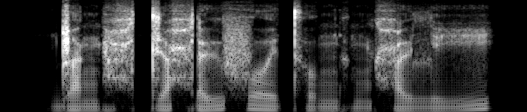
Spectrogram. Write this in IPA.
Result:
ɖaŋæ̤ħtɨħ ɾɨfoɪ̯t̪ʰoŋ ɾə̤ŋħɨli

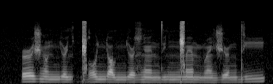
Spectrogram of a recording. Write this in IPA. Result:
ə˞ ʒɔ̃ɲə˞lʲɡ͡ǁɔɲə˞lˠ ɲə˞ɮɛ̃ndɪlʲ ŋ͡ǁɛ̃mbæ̃ ʒə˞ndi

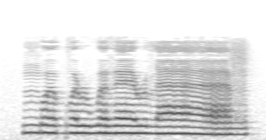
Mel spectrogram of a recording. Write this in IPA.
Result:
ŋʷəːɡʷɛɹ wəðɛːɹ læːv

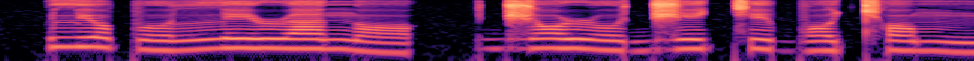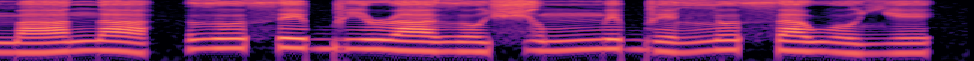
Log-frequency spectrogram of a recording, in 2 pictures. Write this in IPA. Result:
lʲɔ˦˨po˨lːe˦ ɹa˦nɔ˨ | d͡ʒɔ˧ɹo˨ d͡ʒe˦cɪ˦˨ bɔ˧cʰɔ˧ mːa˨˦na˦˨ | ðʊ˦ θe˦bi˧ɹa˨ ðo˨çʊ˧ mːe˦be˨lːʊ˦θa˧ wo˨ʎe˧

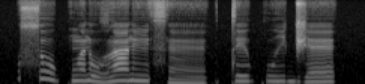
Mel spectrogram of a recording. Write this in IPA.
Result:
so˦˨kʷã˧ɾo˨ ɣã˦ɾĩ˧ sɛ̃˨ | te˧kʷi˧d͡ʒɛ˧

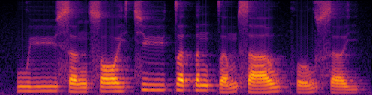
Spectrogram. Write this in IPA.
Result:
wyː˧ sɐ˨˧ŋ sɔː˧jt͡syː˥t̪ɐ˥t̚ɐ˥n t̪ɐ˨˥msaː˨˥wpʰo˨˥w sɐ˨j

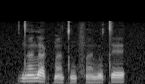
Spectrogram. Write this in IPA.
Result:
dã˦la˧ k͡pã˨tũ˨ fã˨lo˧tɛ˦

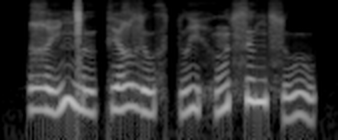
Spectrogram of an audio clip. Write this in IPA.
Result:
ʁi˨˩˦ ŋ͡ǀɯ˨˩˦kɪ˨˦ʁzu˨˩˦x tʷi˩˧˩hũ˨˦ sɯ˥ŋsu˩˧˩

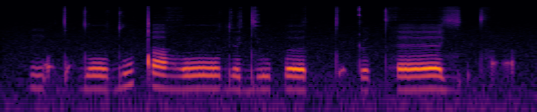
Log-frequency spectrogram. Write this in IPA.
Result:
ŋə̰dˤɛ̰doː duǃa ɦoːdødʲuː pəːtːɛ̰ʈø t̪ʰɛː zʲə̰t̪ʰa̰

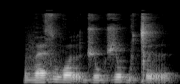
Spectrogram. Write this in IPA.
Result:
vɛz vor d͡ʒuɡ ʒɯɡuǀɯr

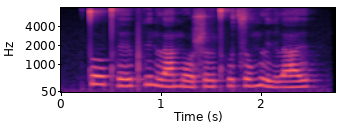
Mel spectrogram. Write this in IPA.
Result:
t̪o˥ʊ̯t̪ʰe˧˥ɪ̯pʰi˥˩n lä˧˥n̪o˨˩ʊ̯ʂɻ̩˧˥t̪ʰu˧ t͡sʊ˧˥ŋ li˨˩la˧˥ɪ̯

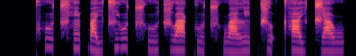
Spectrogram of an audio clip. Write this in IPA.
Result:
kʰu˦ t͡sʰẽ˦p̚a˨˩jt͡sju˦ t͡sʰu˨˩t͡ɕwa˧ ku˨˩t͡sʰwa˨˩li˨t̚ɕo˦ʔ t̪ʰa˧j t͡ɕa˧w

